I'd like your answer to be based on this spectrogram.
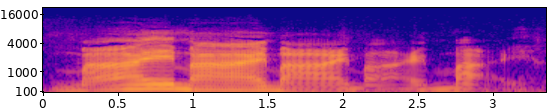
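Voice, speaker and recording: A man voicing a sneering, scheming villain who talks with mock politeness and drawn-out, theatrical menace. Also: mid-range voice, sing-song, sharp tone, clean tone, heavily acted. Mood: mock surprise.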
